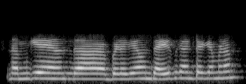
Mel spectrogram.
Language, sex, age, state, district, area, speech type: Kannada, female, 30-45, Karnataka, Mandya, rural, conversation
